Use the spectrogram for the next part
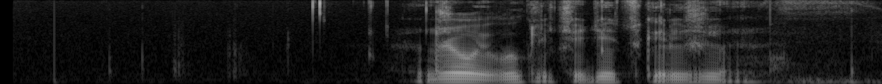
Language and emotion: Russian, neutral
